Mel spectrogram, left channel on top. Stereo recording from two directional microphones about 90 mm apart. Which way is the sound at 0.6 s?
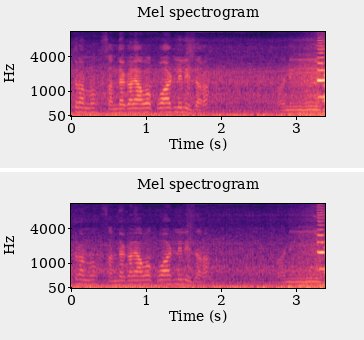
5° right (ahead or behind).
